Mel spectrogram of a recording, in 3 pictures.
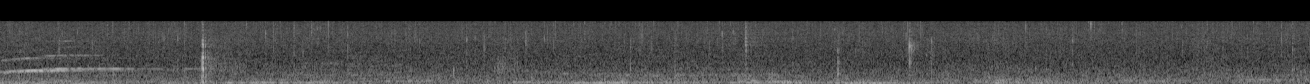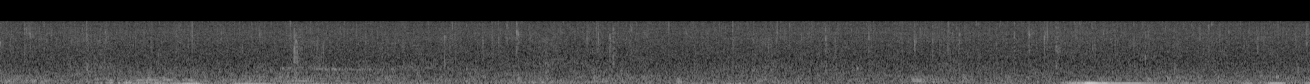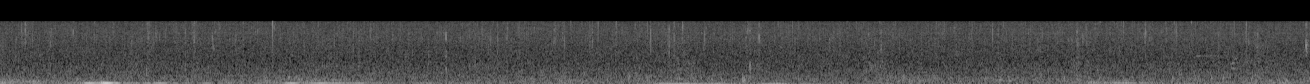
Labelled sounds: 0.0	0.9	humpback whale, 1.1 to 1.5 kHz

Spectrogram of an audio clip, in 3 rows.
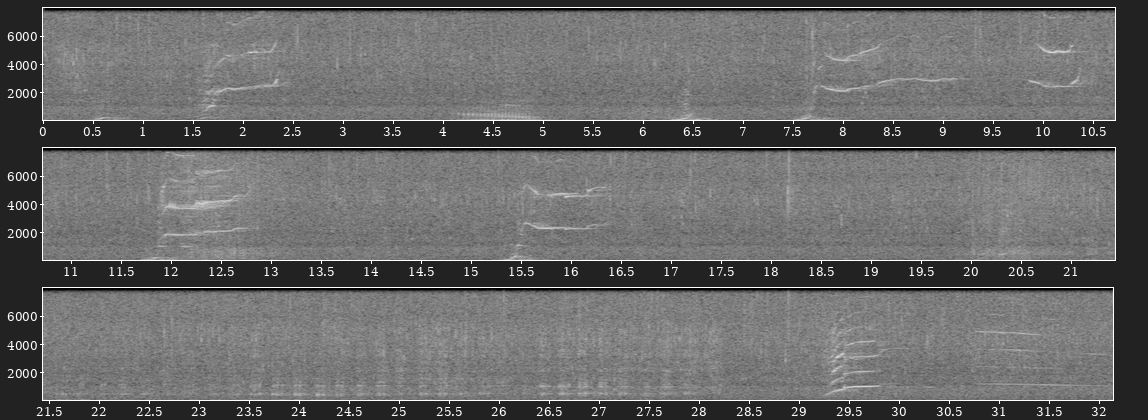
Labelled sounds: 1.5	2.5	humpback whale, 0.91 to 5.5 kHz
7.7	9.2	humpback whale, 2.0 to 5.4 kHz
9.8	10.4	humpback whale, 2.4 to 5.5 kHz
11.9	12.8	humpback whale, 1.6 to 7.8 kHz
15.5	16.4	humpback whale, 2.2 to 5.4 kHz
29.3	32.1	humpback whale, 0.78 to 5.3 kHz

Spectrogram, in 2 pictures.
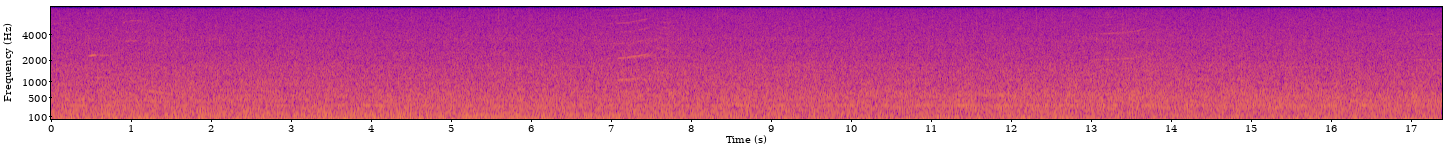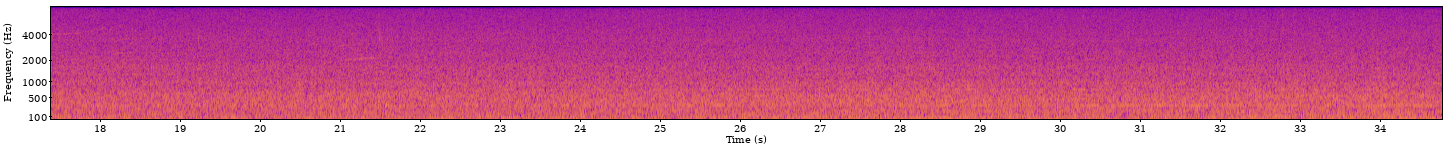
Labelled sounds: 7.0	7.8	killer whale, southern resident, 1.4 to 5.5 kHz

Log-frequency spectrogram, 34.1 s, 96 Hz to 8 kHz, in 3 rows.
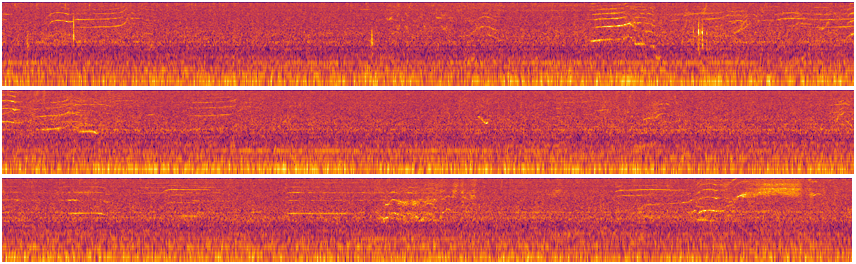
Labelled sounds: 1.0	1.6	killer whale, southern resident, 3.1 to 4.5 kHz
7.8	8.3	killer whale, southern resident, 1.0 to 5.8 kHz
9.1	9.5	killer whale, southern resident, 4.3 to 4.5 kHz
10.3	11.1	killer whale, southern resident, 3.1 to 3.4 kHz
11.8	12.4	killer whale, southern resident, 1.9 to 2.3 kHz
13.9	14.2	killer whale, southern resident, 4.1 to 4.2 kHz
24.5	24.9	killer whale, southern resident, 4.7 to 4.9 kHz
26.5	26.9	killer whale, southern resident, 1.20 to 1.24 kHz
30.9	32.4	killer whale, southern resident, 1.2 to 4.4 kHz

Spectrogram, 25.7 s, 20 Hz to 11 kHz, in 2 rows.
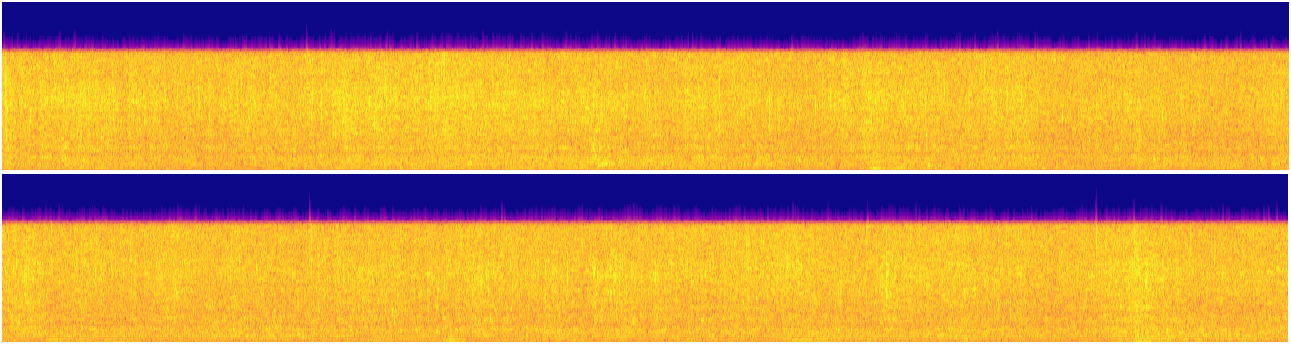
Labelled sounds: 12.9	13.2	water noise, 0.91 to 1.4 kHz

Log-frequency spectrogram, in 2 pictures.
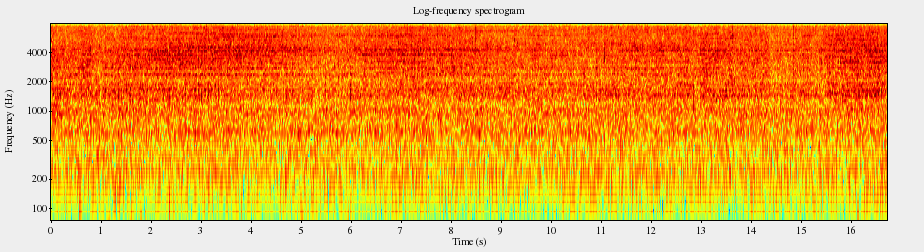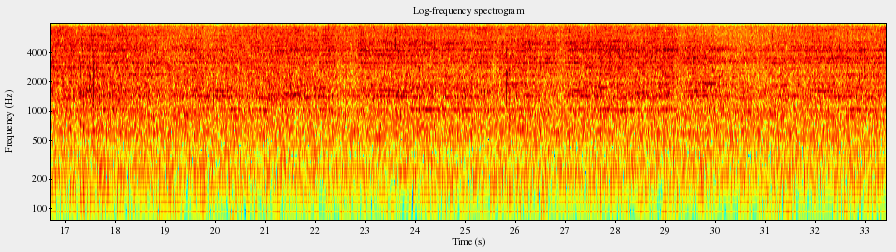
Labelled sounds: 2.4	2.7	vessel noise, 6.3 to 6.5 kHz
15.0	15.2	vessel noise, 5.8 to 6.0 kHz
28.2	28.5	vessel noise, 1.5 to 1.6 kHz
32.6	32.8	vessel noise, 2.3 to 2.5 kHz

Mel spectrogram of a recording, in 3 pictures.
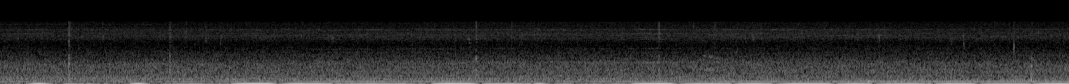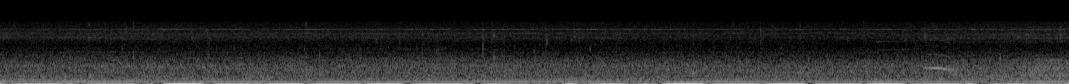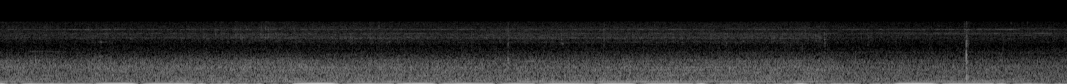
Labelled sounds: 7.0	7.2	killer whale, southern resident, J pod, 0.52 to 1.7 kHz

